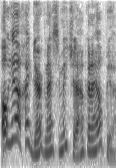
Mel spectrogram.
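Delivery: sudden eager politeness, bright, high and friendly. Imitating how people answer a recruiter's phone call, voice jumps way up. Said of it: "their voice just just uh, goes three three levels up".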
